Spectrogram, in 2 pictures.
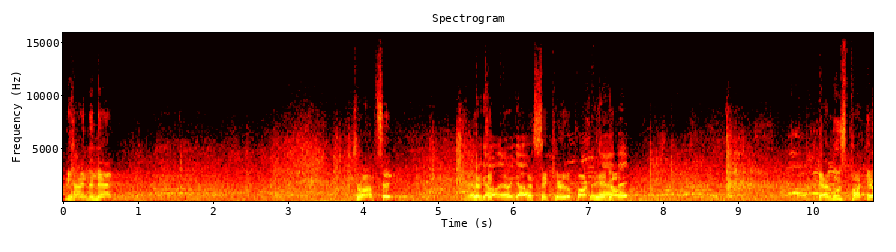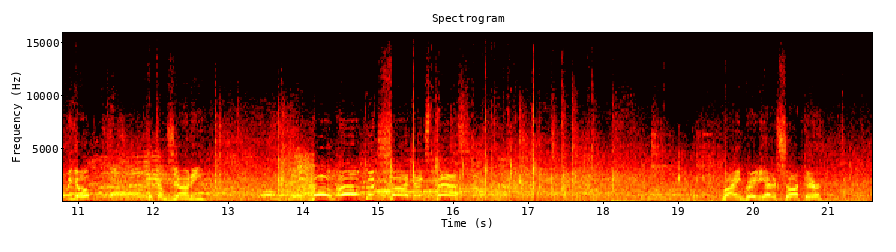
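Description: Spectators shout and call out in an echoing rink.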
